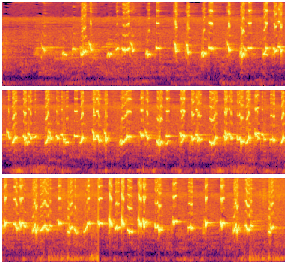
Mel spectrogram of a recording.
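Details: Group of yellow-vented bulbuls in fast 'ropelan' singing, a lure for making birds sing quickly; sustained bubbly chattering of short whistles, near-constant over many seconds, with occasional low rumbling noise.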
